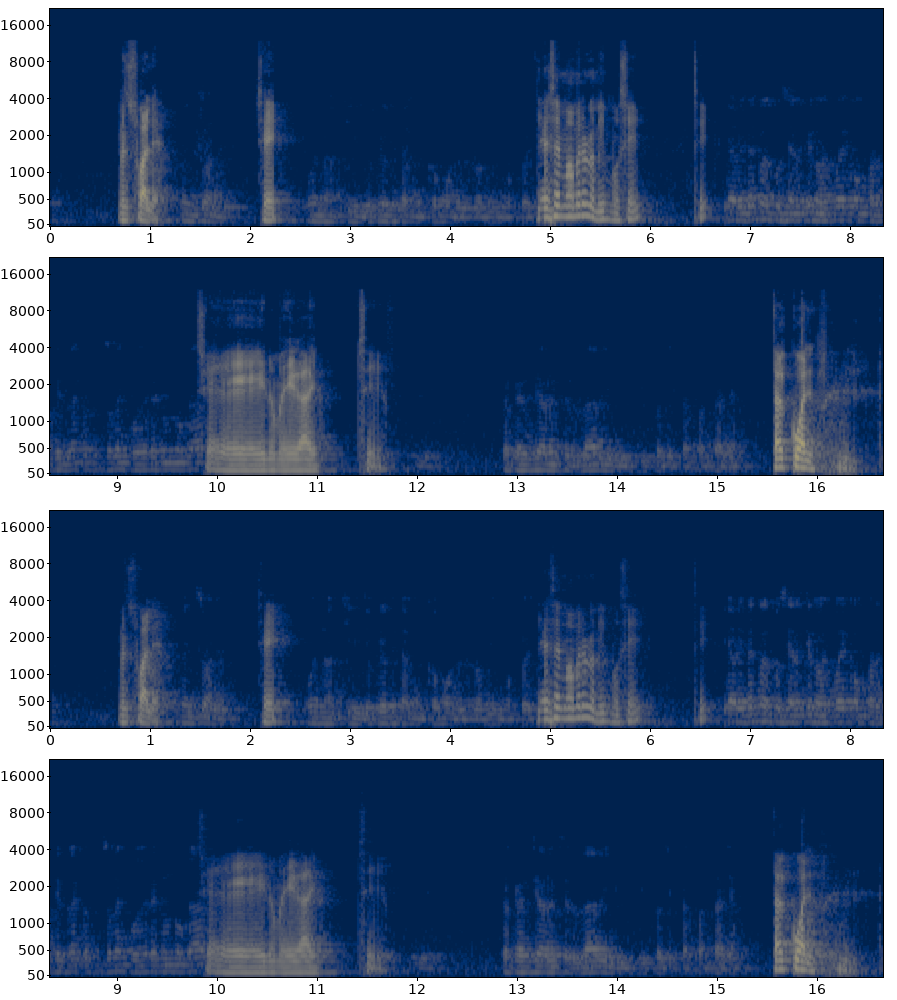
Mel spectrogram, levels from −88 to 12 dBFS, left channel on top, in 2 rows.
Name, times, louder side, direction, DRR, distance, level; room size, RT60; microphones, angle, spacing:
voice 1, 0.7-1.1 2.1-2.3 4.9-5.9 6.5-6.6 9.9-11.1 11.4-11.6 15.6-16.3, left 6 dB, 75° left, 20 dB, 0.5 m, -33 dB
voice 2, 1.3-1.8 2.5-5.0 6.7-10.5 11.9-12.3 12.8-15.2 15.7-16.2, right 1 dB, 55° right, 5 dB, 3.2 m, -57 dB
13.0 x 11.5 x 5.7 m, 0.70 s
head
